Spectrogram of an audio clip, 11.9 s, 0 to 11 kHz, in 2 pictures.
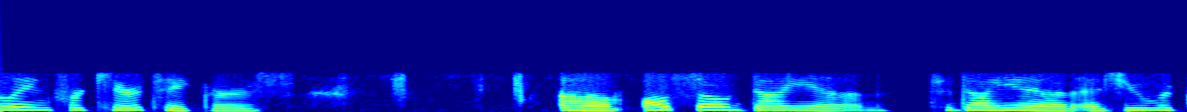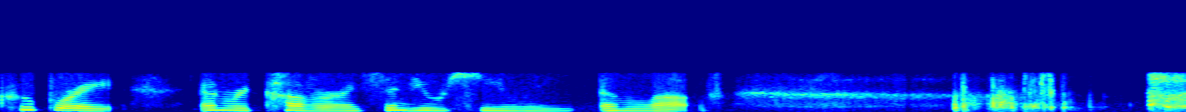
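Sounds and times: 
speech: 0.1 - 1.5, 2.8 - 9.8, 10.7 - 11.8
person in a strong coughing fit: 11.1 - 11.8.

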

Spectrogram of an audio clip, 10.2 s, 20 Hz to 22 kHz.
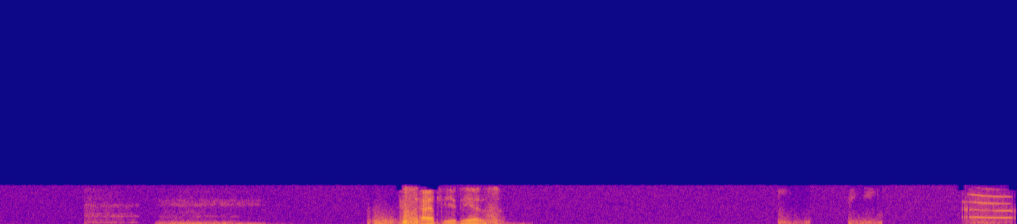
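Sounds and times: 
speech: 4.2 - 5.2
cat meowing: 9.6 - 10.1.

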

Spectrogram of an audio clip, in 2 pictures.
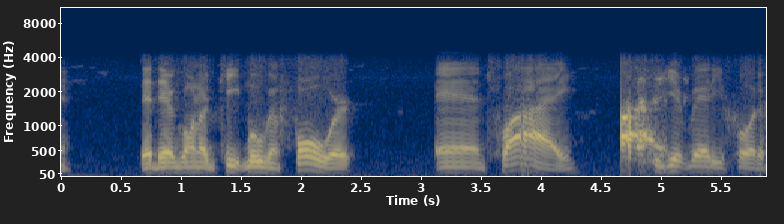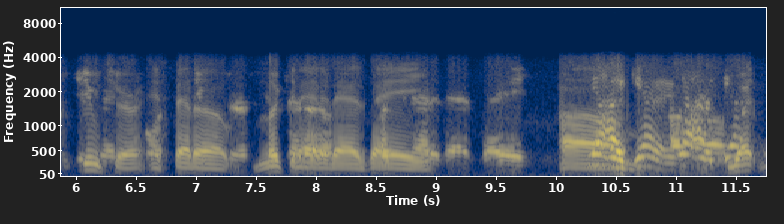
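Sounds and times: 
speech: 0.7 - 2.5, 3.1 - 11.7
caller's voice echoing from a loud radio: 6.0 - 11.6.

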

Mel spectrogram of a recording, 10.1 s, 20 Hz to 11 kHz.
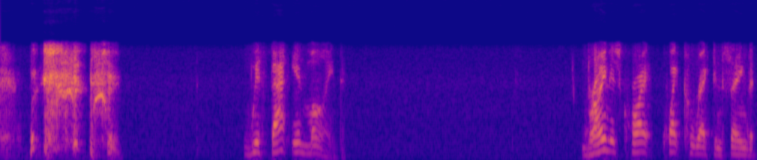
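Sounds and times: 
man clearing his throat: 0.0 - 1.7
man coughing: 0.0 - 1.7
speech: 3.4 - 4.6, 7.8 - 10.0.

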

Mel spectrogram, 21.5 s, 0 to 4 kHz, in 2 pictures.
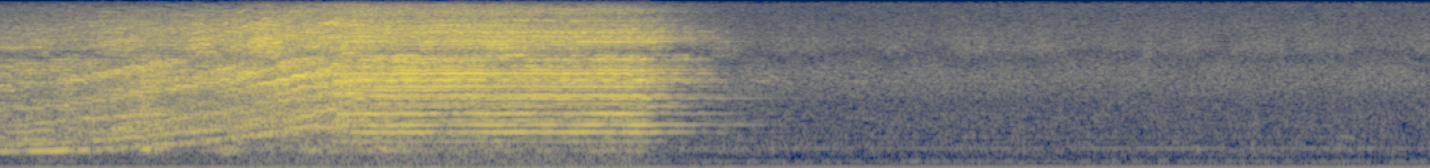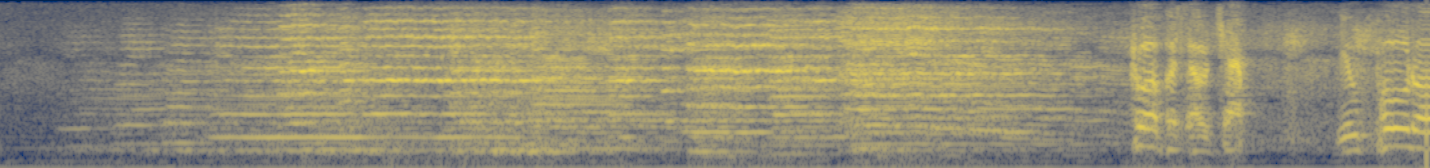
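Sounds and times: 
electric locomotive pulling a train, strained motor drone: 0.0 - 6.0, 11.2 - 19.3
speech: 19.8 - 20.2.

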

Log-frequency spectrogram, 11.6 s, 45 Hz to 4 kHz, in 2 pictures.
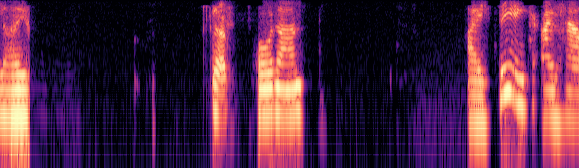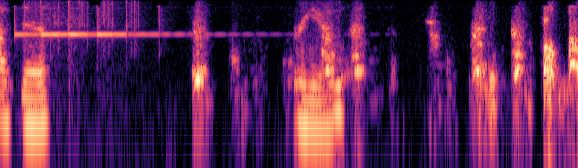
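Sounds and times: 
speech: 0.0 - 0.4, 2.1 - 3.1, 4.7 - 6.4, 7.7 - 8.0, 8.7 - 9.5, 10.5 - 11.5
dog barking and yipping: 7.7 - 7.9, 9.0 - 9.5, 10.1 - 11.5.

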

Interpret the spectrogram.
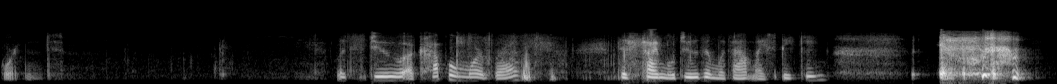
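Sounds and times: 
speech: 3.4 - 8.6
person coughing: 9.4 - 10.4.

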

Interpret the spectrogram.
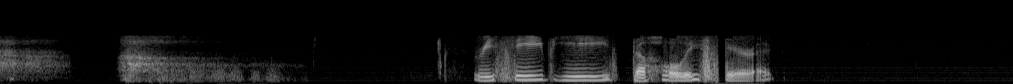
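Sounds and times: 
deep breath in: 0.0 - 3.1
long exhale: 0.0 - 3.1
steady electrical hum: 0.0 - 10.1
speech: 4.8 - 7.8.

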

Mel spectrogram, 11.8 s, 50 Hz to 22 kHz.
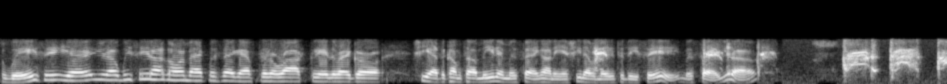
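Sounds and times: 
speech: 0.1 - 9.8, 10.5 - 11.5
woman clearing her throat: 8.8 - 9.8, 10.5 - 11.8.

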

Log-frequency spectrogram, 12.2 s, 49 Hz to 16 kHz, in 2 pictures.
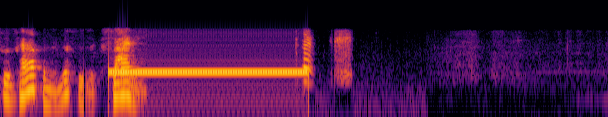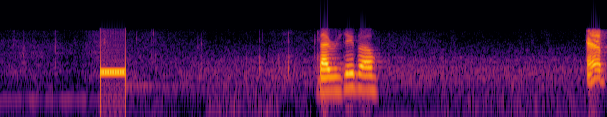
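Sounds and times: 
speech: 0.0 - 1.6, 9.3 - 10.0, 11.9 - 12.1
steady telephone dial tone: 1.4 - 3.0, 7.1 - 7.4.

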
